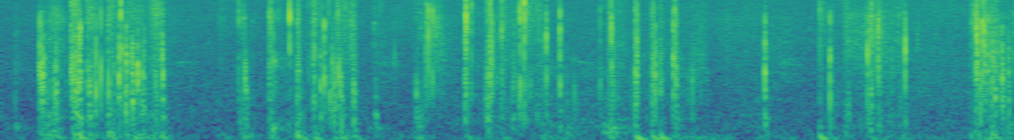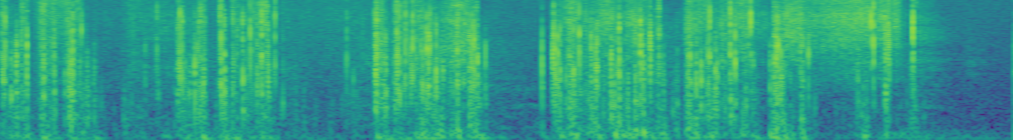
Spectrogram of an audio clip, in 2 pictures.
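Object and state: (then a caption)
Plastic mailer bag. Long painted fingernails tap and scratch the glossy surface of a large white plastic shipping bag with a printed logo, held upright and softly filled with clothing. Dense, crinkly bursts of tapping and scratching come in waves, with quieter gaps between the clusters of rustle.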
